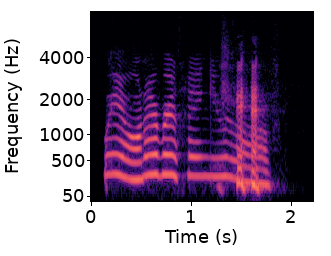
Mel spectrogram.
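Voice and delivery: very high, squeaky cartoon voice. Joking with another speaker about Disney buying Facebook, Mickey Mouse impression. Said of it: "That's my Mickey Mouse impression".

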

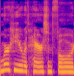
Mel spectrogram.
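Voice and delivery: courteous put-on Southern accent. Retelling how an old interview opened: imitating a polite southern lady. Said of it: "very polite, Southern, and she's like".

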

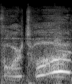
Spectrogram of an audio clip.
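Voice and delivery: very high, shouting, shrieking frantic glee. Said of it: "Morg, calm down".

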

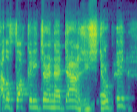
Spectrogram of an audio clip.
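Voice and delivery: put-on thick New York accent, pitched very high. Acting out people who hate their jobs judging someone who turned it down, heavy New York accent. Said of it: "That was the biggest New York accent".

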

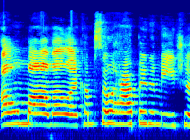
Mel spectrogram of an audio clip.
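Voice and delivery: put-on Southern accent. Retelling a scene, speaker quotes Angela meeting the mom: Angela's southern accent. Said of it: "in her like southern".

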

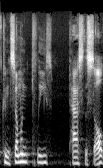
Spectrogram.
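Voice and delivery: very quiet, hushed, meek voice. Amid everyone screaming at dinner, retelling Benson asking for the salt: imitating Benson asking quietly. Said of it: "like really quietly".

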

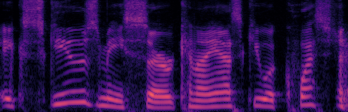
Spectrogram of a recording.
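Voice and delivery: winning, charming manner. Player's character approaches a stranger to ask him a question, in a charming tone. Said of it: "it was the way you said them that you have charmed".

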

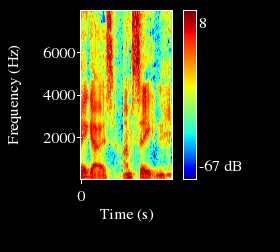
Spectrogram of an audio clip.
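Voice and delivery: plain

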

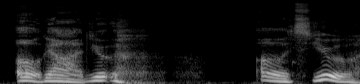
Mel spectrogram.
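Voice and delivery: feverish, sick-sounding voice. Game master voicing Brock, feverish and sweaty, just conscious again in bed. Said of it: "fevery and sweaty".

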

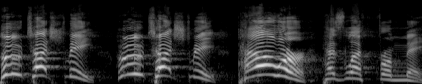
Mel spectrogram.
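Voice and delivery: very loud frantic crying out. Retelling how Jesus reacts to being touched: acting frantic. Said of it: "he goes absolutely crazy".

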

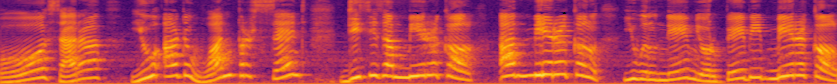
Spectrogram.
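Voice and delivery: put-on heavy Indian accent laid on thick, loud and high. The speaker quotes her doctor's reaction on the phone in a thick Indian accent. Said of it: "He says in his thick Indian accent".

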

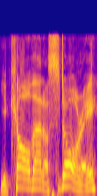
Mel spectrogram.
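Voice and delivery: put-on high Aussie accent. Speaker introducing the second story, Crocodile Dundee impression. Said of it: "That's my Crocodile Dundee impression".

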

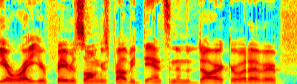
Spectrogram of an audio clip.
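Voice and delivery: plain

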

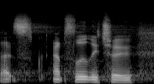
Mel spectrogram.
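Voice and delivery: ordinary delivery, nothing marked

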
